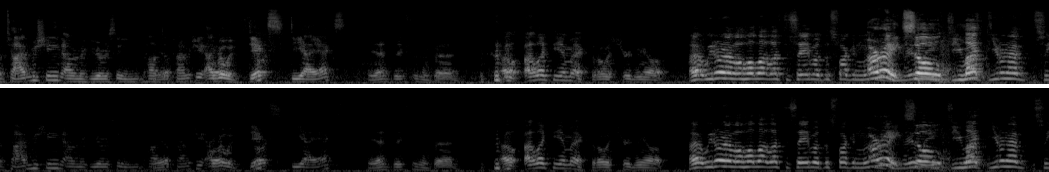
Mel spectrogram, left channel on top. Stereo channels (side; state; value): right; quieter; 8.2 dB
